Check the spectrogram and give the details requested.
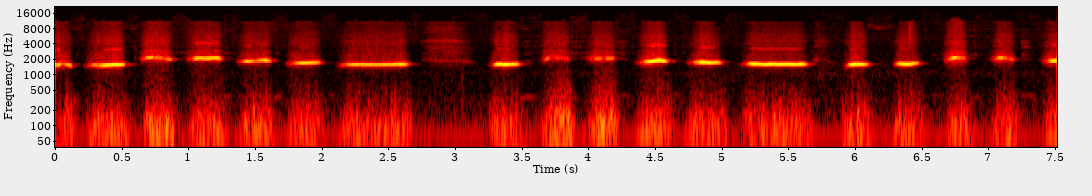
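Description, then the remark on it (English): Someone whistles a made-up imitation of a shamanic icaro song: a simple, chant-like melody, a steady run of about sixteen short pulsing notes with brief breathy gaps and a couple of longer held tones, with no talking. “So it's like they have whistling as part of it.”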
